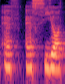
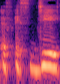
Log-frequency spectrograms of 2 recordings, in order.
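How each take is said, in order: First: The final letter is pronounced 'yot'. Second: The final letter is pronounced 'je'. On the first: This is the German way of reading it. The speaker calls it right. "kita nyebutnya F S Y" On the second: This is not the German way of reading it. The speaker calls it wrong. "bukan F S J kalau di bahasa Jerman"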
